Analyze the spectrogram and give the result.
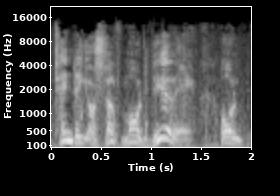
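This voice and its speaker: A man's voice: fairly high pitch, huge pitch swings, normal speed, a little hiss or hum. An actor with a British accent playing a pompous, fussy older father and counsellor, lecturing in classical Shakespearean style. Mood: probing, scornful. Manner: declamatory, sententious, lecturing.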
